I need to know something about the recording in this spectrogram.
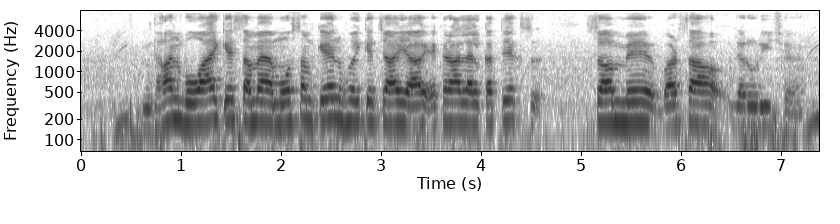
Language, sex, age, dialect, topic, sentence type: Maithili, male, 18-24, Southern/Standard, agriculture, question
